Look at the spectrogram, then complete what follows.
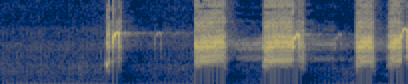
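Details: Black francolin calling in a competition: a single grating phrase of short and drawn-out harsh notes, steady low hum underneath.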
